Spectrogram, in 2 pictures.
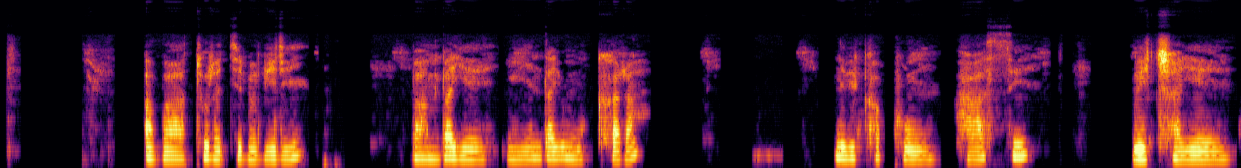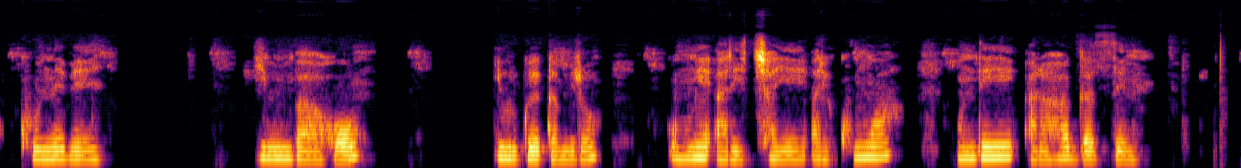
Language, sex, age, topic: Kinyarwanda, female, 25-35, health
